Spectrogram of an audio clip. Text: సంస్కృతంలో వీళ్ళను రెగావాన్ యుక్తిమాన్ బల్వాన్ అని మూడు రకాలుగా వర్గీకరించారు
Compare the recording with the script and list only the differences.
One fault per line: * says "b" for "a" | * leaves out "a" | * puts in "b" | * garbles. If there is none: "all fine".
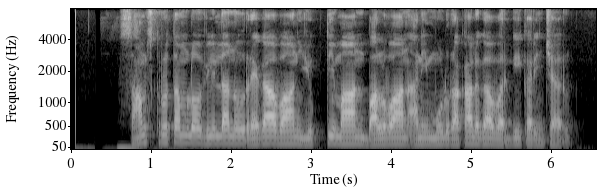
all fine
